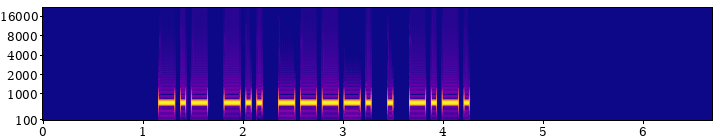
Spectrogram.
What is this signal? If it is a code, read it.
Morse code, heard as a keyed tone, about 22 wpm, 700 Hz. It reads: KD9EC
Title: USA Call Signs - 5 Characters - Repeated 2x - 22wpm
